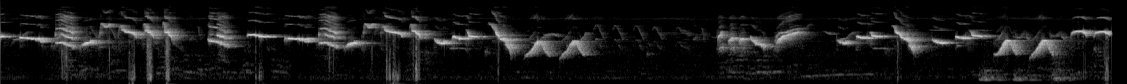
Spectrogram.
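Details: Black-throated magpie-robin singing in the morning, a stimulus meant to make the bird sing often: rich, fast varied song of whistled notes, sharp slurred rising and falling phrases and scratchy trills, with a short pause midway and a faint low buzz.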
